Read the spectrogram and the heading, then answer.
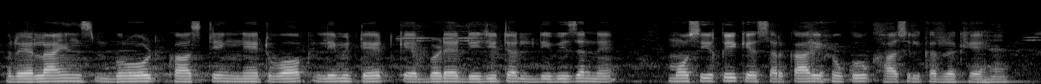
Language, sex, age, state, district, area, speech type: Urdu, male, 18-30, Delhi, Central Delhi, urban, read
